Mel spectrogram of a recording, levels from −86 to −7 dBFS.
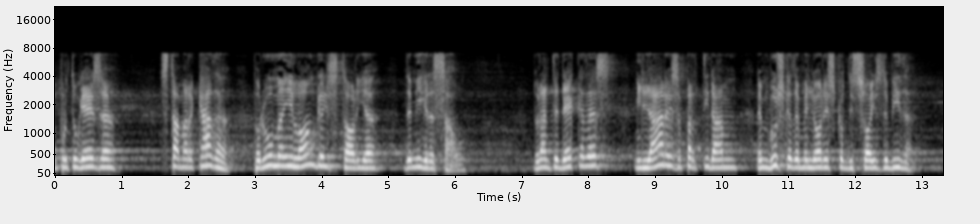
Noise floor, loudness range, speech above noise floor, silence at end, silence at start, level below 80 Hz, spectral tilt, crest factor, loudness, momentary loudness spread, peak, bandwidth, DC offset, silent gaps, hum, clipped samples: -51 dBFS; 4 LU; 31 dB; 0.35 s; 0 s; -66 dBFS; -5.5 dB/octave; 16 dB; -20 LUFS; 11 LU; -4 dBFS; 7.4 kHz; under 0.1%; none; none; under 0.1%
